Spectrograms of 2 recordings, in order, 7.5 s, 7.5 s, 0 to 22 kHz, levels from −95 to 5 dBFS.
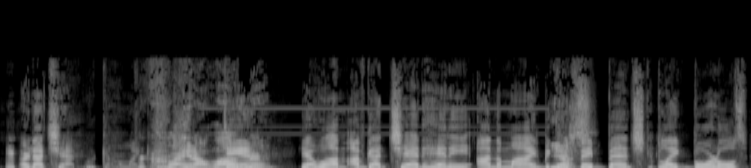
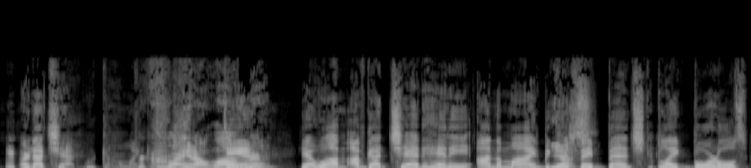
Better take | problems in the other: second | high-pitched whine; faint; from 2 to 5.5 s; 8 kHz, 35 dB below the speech

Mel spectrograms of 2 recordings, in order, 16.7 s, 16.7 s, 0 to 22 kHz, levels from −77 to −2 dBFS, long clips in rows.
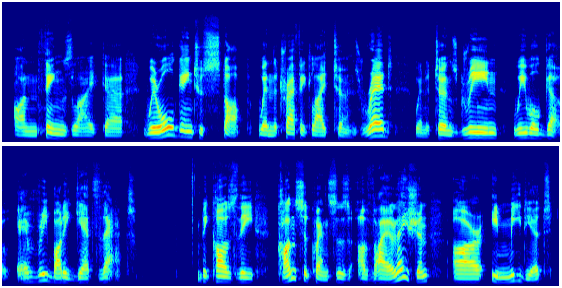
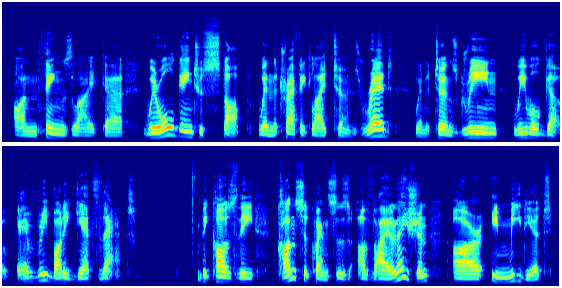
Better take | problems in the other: neither | thin; very slightly; fading below 300 Hz; the same in both

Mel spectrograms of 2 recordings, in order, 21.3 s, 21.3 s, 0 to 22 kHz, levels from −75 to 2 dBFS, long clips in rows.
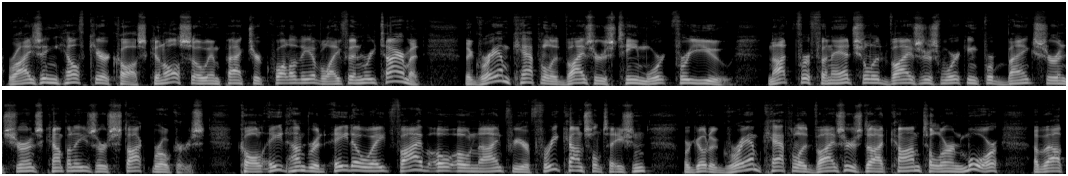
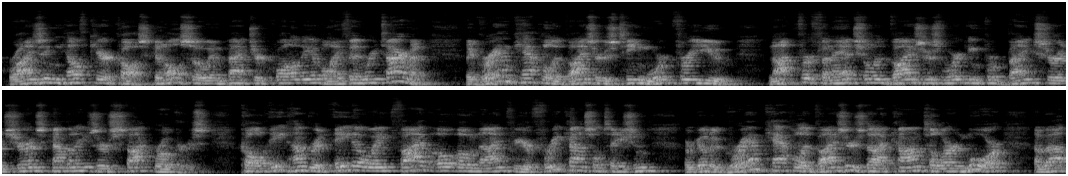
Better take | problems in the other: first | off-mic speech; far // room echo; slight; dies away in 0.4 s

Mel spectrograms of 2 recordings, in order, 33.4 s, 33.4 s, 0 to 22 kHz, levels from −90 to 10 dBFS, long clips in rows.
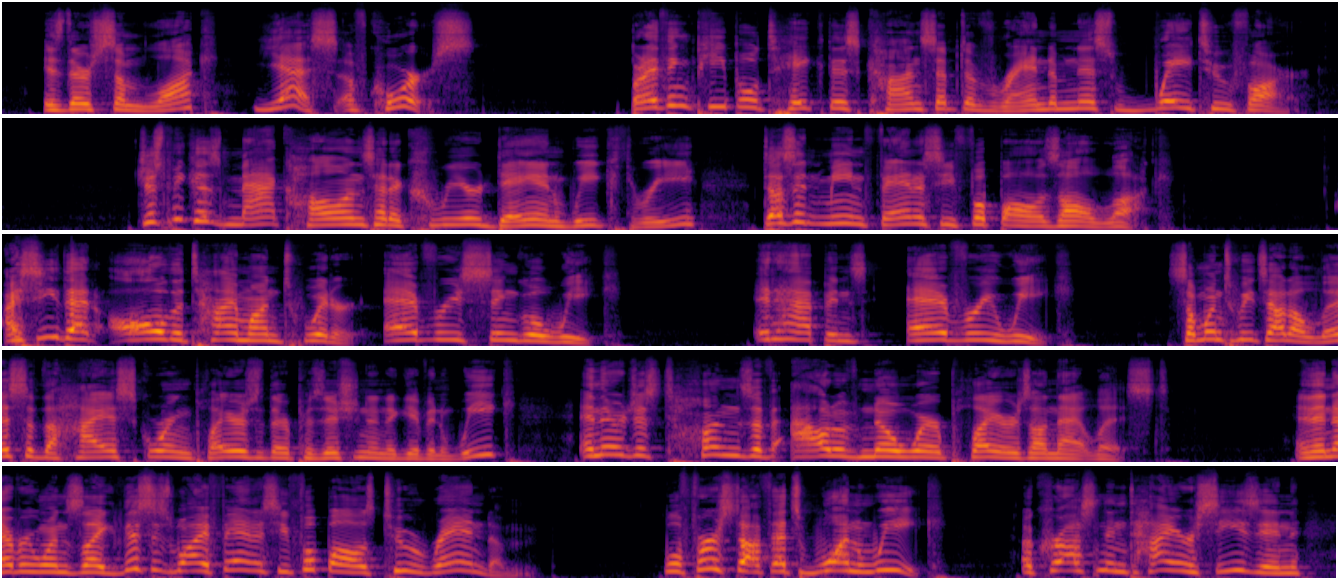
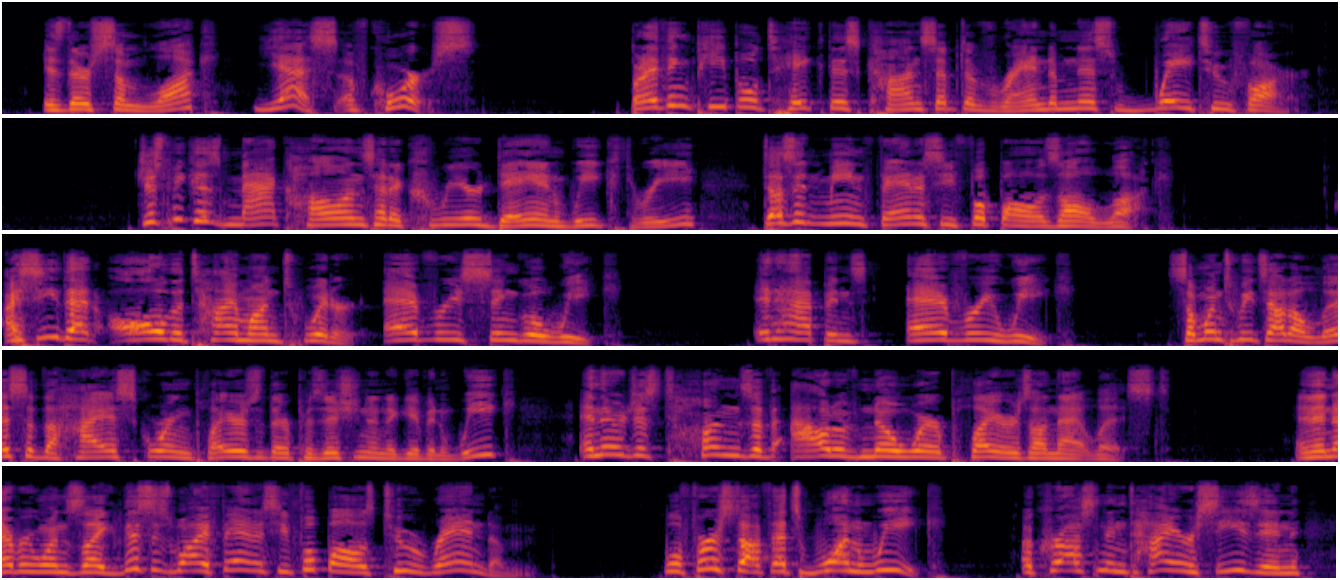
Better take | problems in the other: first | garbled, watery; slightly; nothing above 10.5 kHz

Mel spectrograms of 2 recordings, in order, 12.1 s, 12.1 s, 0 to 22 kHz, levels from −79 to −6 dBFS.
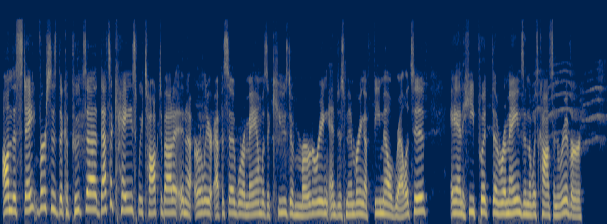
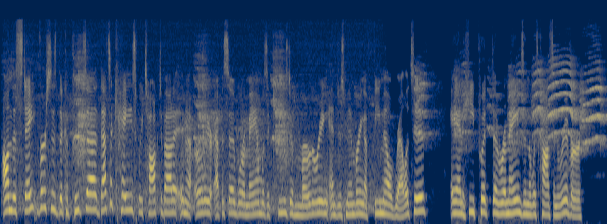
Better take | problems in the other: first | animal sounds; loud; throughout; 8 dB below the speech; faint in the first

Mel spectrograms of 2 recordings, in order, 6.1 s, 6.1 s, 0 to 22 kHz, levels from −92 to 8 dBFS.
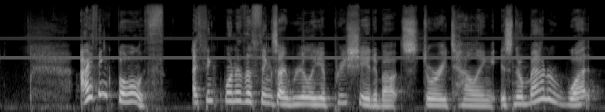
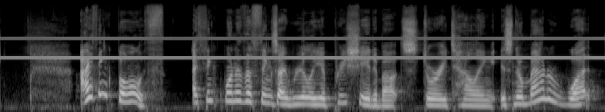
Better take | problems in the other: first | high-pitched whine; loud; throughout; 3 kHz, 7 dB below the speech; faint in the first

